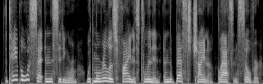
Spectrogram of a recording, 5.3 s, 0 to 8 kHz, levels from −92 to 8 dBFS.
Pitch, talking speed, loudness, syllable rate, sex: 250 Hz, 215 wpm, -16 LUFS, 5.7 syllables/s, female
